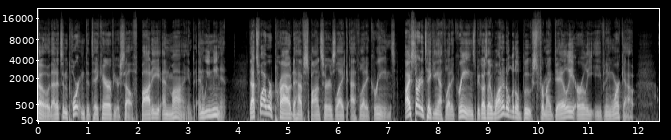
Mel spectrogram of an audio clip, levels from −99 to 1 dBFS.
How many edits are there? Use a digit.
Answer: 1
